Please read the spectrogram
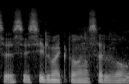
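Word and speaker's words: Cécile McLaurin Salvant: Cecile McLaurin, Salvant, Sherman Irby, arrangement and alto saxophone.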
